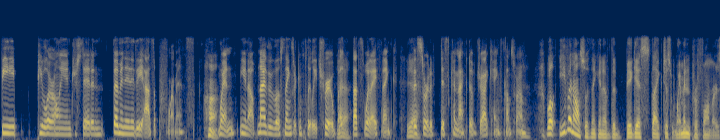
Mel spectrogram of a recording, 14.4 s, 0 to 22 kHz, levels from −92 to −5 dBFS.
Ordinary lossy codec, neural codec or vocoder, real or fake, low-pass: Opus, 24 kbps; none; real; 7.2 kHz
